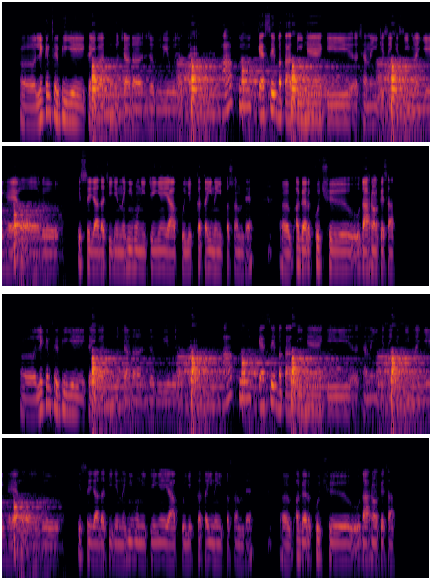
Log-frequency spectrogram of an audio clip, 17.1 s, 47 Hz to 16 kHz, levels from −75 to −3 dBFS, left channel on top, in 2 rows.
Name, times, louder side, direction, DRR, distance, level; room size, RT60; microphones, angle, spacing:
voice 1, 0.4-3.9 4.4-9.7 10.1-13.6 14.1-16.4, left 5 dB, 60° left, 0.5 m, -38 dB
sound 1, 1.8-9.6, left 2 dB, ahead, 1.1 m, -34 dB
2.6 x 2.6 x 2.4 m
head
